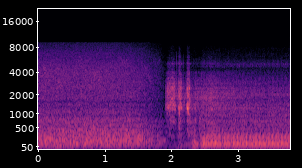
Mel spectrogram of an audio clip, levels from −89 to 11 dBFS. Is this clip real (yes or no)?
yes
